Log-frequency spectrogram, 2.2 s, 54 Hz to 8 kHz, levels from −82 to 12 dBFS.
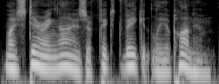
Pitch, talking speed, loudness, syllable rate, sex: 130 Hz, 220 wpm, -17 LUFS, 6.9 syllables/s, male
